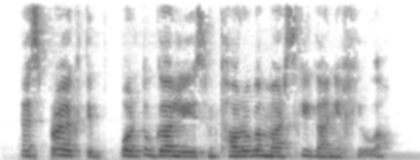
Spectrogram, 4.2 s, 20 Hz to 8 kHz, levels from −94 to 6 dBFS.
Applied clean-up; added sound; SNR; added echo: neural separator model SepFormer DNS4.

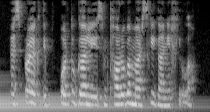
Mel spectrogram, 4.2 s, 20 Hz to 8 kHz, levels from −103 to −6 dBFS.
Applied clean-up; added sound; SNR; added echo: none; Bass guitar; 10 dB; none.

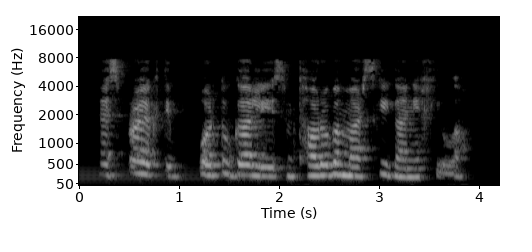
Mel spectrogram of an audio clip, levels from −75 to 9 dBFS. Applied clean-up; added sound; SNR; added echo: classical method log-MMSE.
